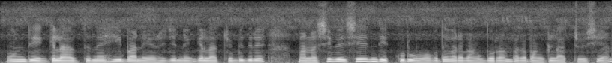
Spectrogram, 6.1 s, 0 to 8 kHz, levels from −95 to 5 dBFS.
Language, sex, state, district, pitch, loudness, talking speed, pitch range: Chakma, female, Tripura, Unakoti, 195 Hz, -16 LUFS, 185 wpm, 180-205 Hz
